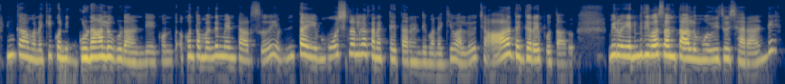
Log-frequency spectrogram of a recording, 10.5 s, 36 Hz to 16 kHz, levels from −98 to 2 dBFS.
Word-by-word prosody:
ఇంకా 300 -2 0
మనకి 210 +6 -6
కొన్ని 235 -3 +1 0.2
గుణాలు 255 +2 +6
కూడా 200 -4 -1
అండి 180 +2 -12
కొంత 195 0 -14 0.2
కొంతమంది 265 0 -1
మెంటార్స్ 220 -6 -5 0.2
ఎంత 270 +7 -10 0.2
ఎమోషనల్‌గా 300 +7 -3
కనెక్ట్ 240 -1 -4
అయితారండి 185 -4 -8
మనకి 165 +5 -12
వాళ్ళు 175 +5 -7 0.2
చాలా 265 +9 +4
దగ్గరైపోతారు. 210 -9 -3 0.5
మీరు 300 -1 +4
8 295 +3 +2
వసంతాలు 270 -7 +5
మూవీ 215 +1 -3
చూసారా 190 -7 -5
అండి? 245 - -7
235 Hz, 130 wpm, -22 LUFS, 200-275 Hz, 0.5 s, గుణాలు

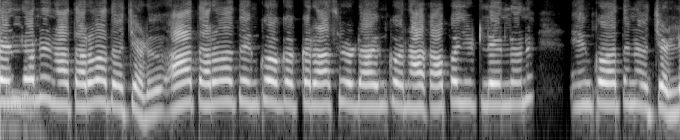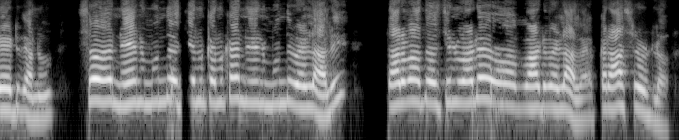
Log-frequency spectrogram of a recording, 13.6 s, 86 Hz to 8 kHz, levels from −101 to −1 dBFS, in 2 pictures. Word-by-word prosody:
లైన్‌లోనే 305 +2 +4
నా - - +2 0.2
తర్వాత 280 +2 +3
వచ్చాడు. 195 -3 -3 0.3
ఆ - - +6 0.2
తర్వాత 285 +1 0
ఇంకొక్క 280 0 +2
క్రాస్ 270 -1 0
రోడా 270 -1 0
ఇంకో 270 +2 -3 0.2
నాకాపోజిట్ 260 +3 -1
లేన్‍లోనే 275 +3 0 0.5
ఇంకో 275 +1 +1
అతనొచ్చాడు 255 -6 -2
లేట్‌గాను. 215 -6 -1 0.4
సో, 310 - +4 0.3
నేను 285 +2 +1
ముందు 295 +2 -6
వచ్చాను 295 +1 -5
కనుక, 295 +2 -4 0.2
నేను 285 -1 -4
ముందు 280 +1 -8
వెళ్ళాలి. 245 - +1 0.5
తర్వాత 285 +2 +3
వచ్చిన 290 +2 -7
వాడు 295 +3 +3 0.4
వాడు 245 0 +3
వెళ్ళాలా 225 -8 -1 0.2
క్రాస్ 255 +2 0
రోడ్‍లో. 180 - -3
275 Hz, 130 wpm, -20 LUFS, 250-290 Hz, 0.5 s, ఆ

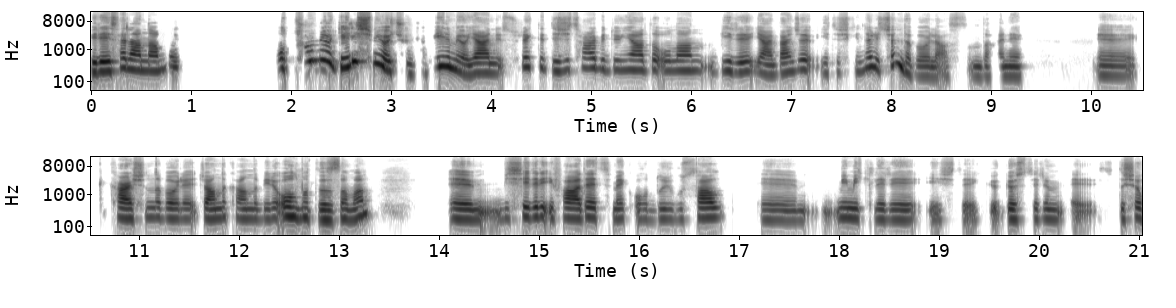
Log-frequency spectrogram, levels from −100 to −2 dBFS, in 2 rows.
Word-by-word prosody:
bireysel 220 +5 +6
anlamda 230 +5 +1 1.0
oturmuyor, 440 - +2
gelişmiyor 375 - +7
çünkü 180 -3 -11
bilmiyor, 290 -10 +5
yani, 190 0 +3
sürekli 290 -3 -7
dijital 245 +5 -5
bir 245 -3 -9
dünyada 235 0 -3
olan 230 +2 -3 0.2
biri, 215 -1 -2
yani 175 -3 -1
bence 215 +6 -2
yetişkinler 205 +8 -6
için 320 +5 0
de 180 - -6
böyle 155 -2 -6
aslında 150 0 -12
hani, 150 0 -4 0.7
eee, 160 -1 -8 0.3
karşında 195 +1 +3
böyle 185 -1 -2
canlı 185 +2 +2
kanlı 180 -2 -4
biri 185 +2 -5
olmadığı 200 -5 +3
zaman, 185 - -1 0.7
emm, 185 - +1
bir 190 - -11
şeyleri 210 +2 +1
ifade 195 0 +5
etmek, 185 -2 -5
o 175 -1 -11
duygusal, 180 +2 +1 0.4
eee, 165 -1 -8 0.2
mimikleri, 180 - -4
işte, 85 -1 -14
gö - - -10
gösterim, 175 0 -4
eee, - - -12 0.3
dışa 190 +2 -3
195 Hz, 125 wpm, -25 LUFS, 180-235 Hz, 1.0 s, gelişmiyor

